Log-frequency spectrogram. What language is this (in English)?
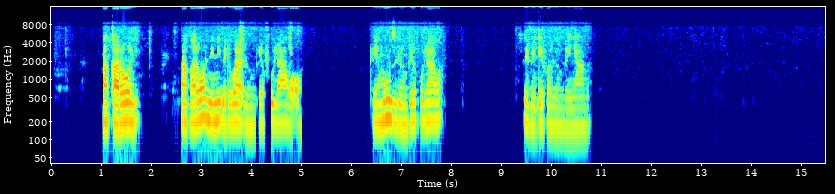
Fula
